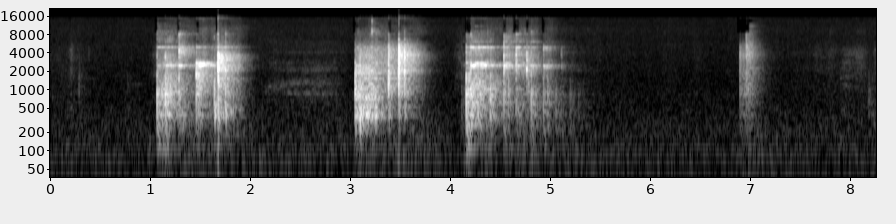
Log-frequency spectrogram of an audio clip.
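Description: Steel wheel clamps clanking and ringing against the steel rim of a tractor rear wheel as they are worked off: three rattling bursts of about a second each, then one lighter clank near the end.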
